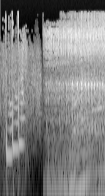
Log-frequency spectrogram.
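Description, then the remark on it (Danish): Three quick, tonal sputters from a car engine give way, after a brief gap, to a loud, steady, rough-running rumble with a low uneven drone, a strange noise a car should not make, with no voices. “Nej, sådan skal bilen da vist ikke lyde.”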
